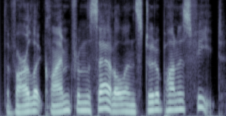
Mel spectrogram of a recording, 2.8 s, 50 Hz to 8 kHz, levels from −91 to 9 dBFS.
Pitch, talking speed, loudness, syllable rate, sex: 145 Hz, 235 wpm, -14 LUFS, 5.6 syllables/s, male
